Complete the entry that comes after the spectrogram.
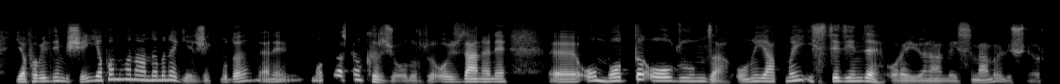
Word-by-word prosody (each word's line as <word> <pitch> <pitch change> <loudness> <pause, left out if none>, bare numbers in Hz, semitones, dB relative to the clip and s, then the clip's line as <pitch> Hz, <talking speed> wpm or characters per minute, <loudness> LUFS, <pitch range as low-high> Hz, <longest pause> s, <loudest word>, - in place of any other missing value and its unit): yapabildiğin 150 +5 +2
bir 135 - -1
şeyi 140 +11 0
yapamaman 230 +4 +1
anlamına 200 -1 +1
gelecek. 85 - -7
Bu 120 - -7
da, 145 +7 +1
hani, 200 - -5 0.2
motivasyon 215 +1 -2
kırıcı 100 - -2
olurdu. 90 +4 -8
O 125 - 0
yüzden, 130 +2 +5
hani, 130 +1 0 0.4
eee, 115 0 +3
o 175 - +2
modda 170 +7 +4
olduğunda, 155 -4 +2
onu 115 +6 -2
yapmayı 150 +5 +1
istediğinde 155 - +2
oraya 90 -1 -3
yönelmelisin. 85 +1 -6
Ben 95 +1 -3
böyle 75 0 -9
düşünüyorum. - - -8
145 Hz, 155 wpm, -25 LUFS, 110-170 Hz, 0.4 s, yüzden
